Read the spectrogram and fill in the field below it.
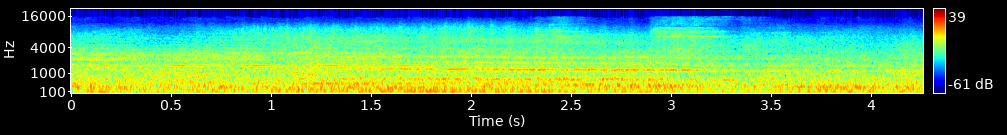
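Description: A diesel locomotive engine roars as it passes.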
